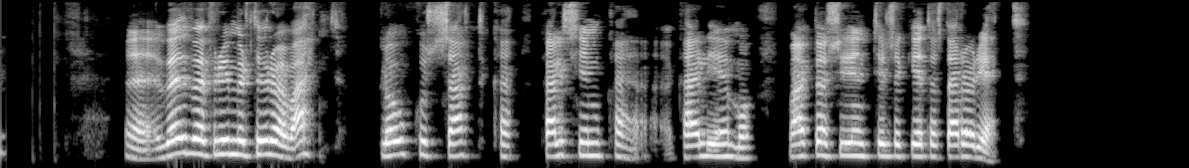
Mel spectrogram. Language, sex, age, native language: Icelandic, female, 60-69, Icelandic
